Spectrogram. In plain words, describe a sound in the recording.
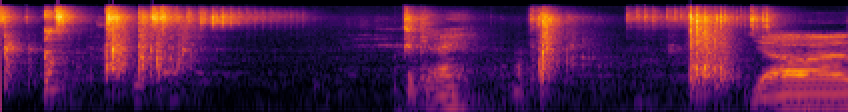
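Plastic toy pieces clack and knock on a game board.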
